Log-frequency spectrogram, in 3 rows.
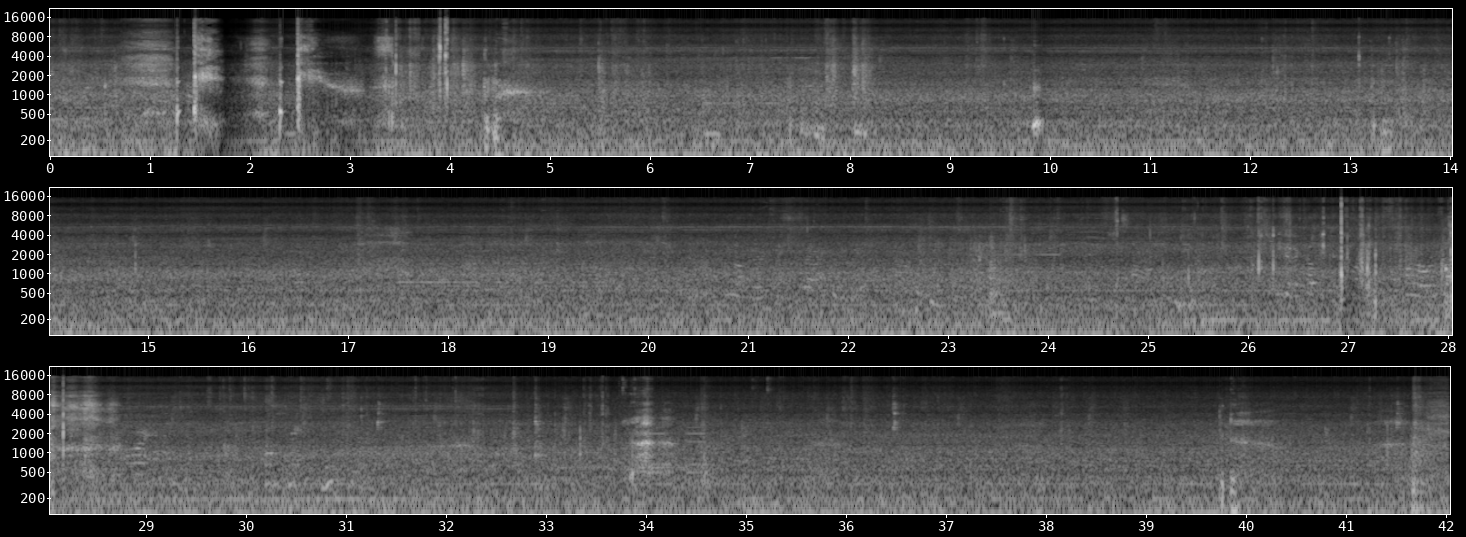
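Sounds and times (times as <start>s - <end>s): store background rumble: 0.0s - 42.0s.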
